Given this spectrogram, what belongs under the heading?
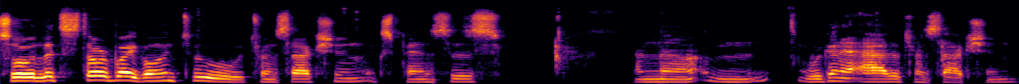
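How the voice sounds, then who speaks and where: Very slow speech in a dark, mellow tone with a non-native accent and ordinary pitch variation. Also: man. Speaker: software company founder. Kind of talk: software tutorial. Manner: hesitant, many fillers.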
